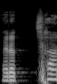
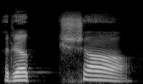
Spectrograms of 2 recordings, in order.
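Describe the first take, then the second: First: रक्षा said as rəkt͡ʃa with a ch sound; the wrong take of रक्षा with छ; wrong pronunciation. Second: रक्षा said slowly with क्ष as kʃ; drawn out रक्षा with clear kʃ cluster; correct pronunciation. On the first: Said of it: "नहीं पढ़ते हैं". (रक्षा गलत, क्ष को छ जैसा) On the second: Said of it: "जैसे हम इसको पढ़ते हैं". (रक्षा धीमे, क्ष को कश जैसा) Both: Shown as a demonstration.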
